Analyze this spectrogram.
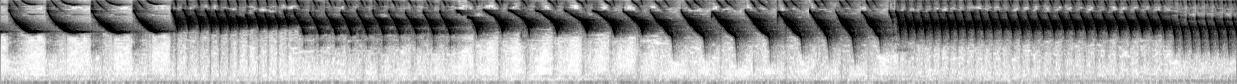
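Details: A fast, sharp canary song meant to coax young canaries into learning to sing. Repeated falling whistled notes alternate with rapid buzzy rolls, ending in a long, steady, rolling trill.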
